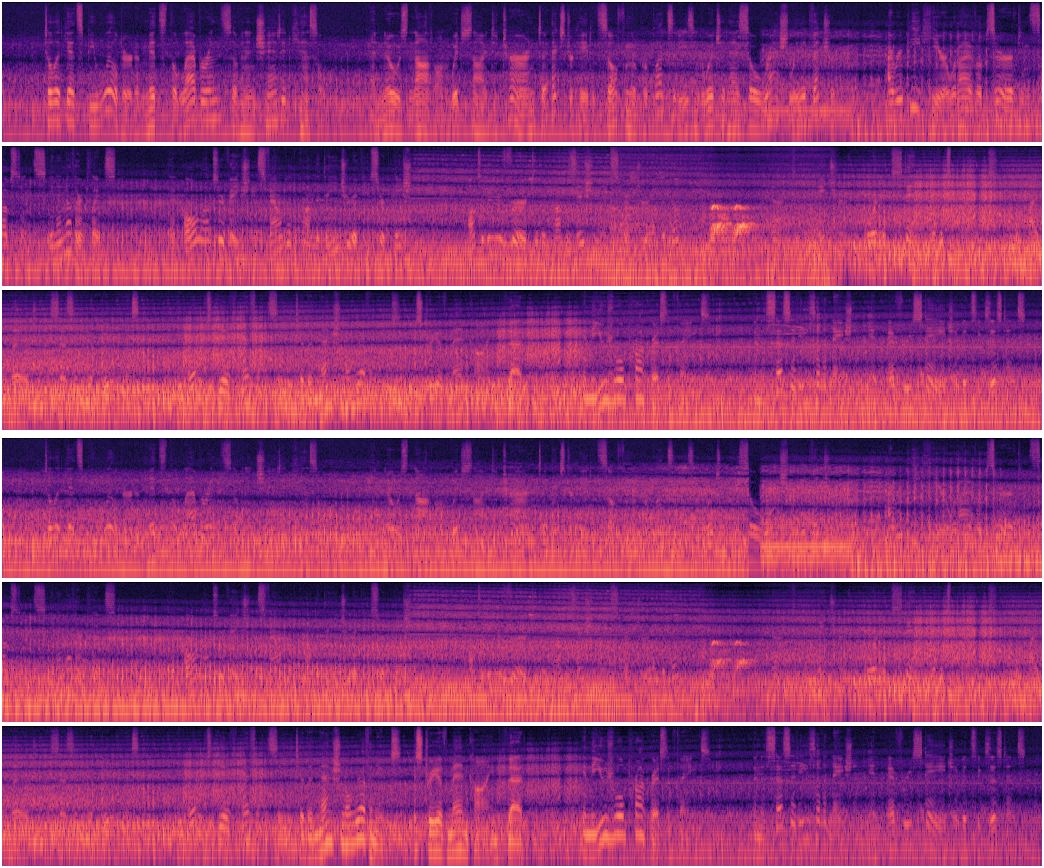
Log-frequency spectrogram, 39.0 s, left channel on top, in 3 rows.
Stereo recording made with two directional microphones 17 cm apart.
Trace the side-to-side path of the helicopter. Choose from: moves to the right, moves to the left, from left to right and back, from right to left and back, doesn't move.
moves to the left.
